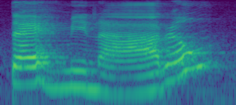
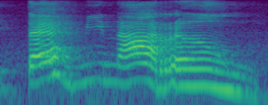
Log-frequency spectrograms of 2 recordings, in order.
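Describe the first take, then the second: First: The stress falls on the second-to-last syllable. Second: The stress falls on the last syllable. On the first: The action happened in the past. "a sílaba tônica é a penúltima" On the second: The action will happen in the future. "a sílaba tônica é a última, rão"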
